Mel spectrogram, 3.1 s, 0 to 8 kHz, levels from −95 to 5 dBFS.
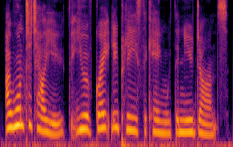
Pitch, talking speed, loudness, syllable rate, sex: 225 Hz, 310 wpm, -19 LUFS, 6.6 syllables/s, female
